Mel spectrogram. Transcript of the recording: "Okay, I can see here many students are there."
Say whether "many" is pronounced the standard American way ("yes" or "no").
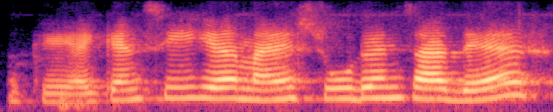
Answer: no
